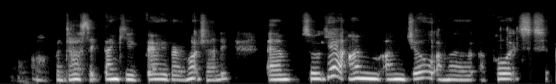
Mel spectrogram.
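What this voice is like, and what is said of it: Scottish accent, mixed with others. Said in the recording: “I'm originally from Scotland, which I'm glad you said you can tell from the accent, because the accent wanders all over the place.”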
